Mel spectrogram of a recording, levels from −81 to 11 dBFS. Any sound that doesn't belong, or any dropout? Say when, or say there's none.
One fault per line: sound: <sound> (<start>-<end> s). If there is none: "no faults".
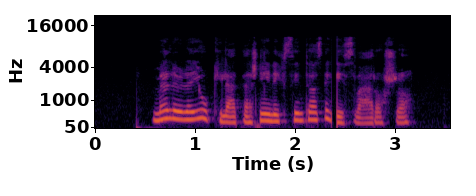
sound: dropout (2.4-2.4 s)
